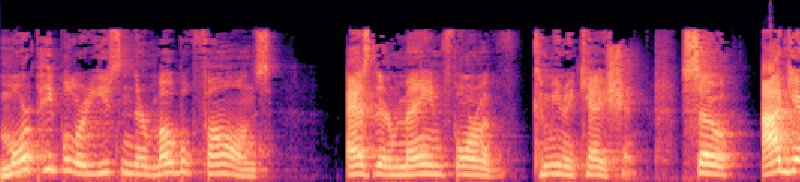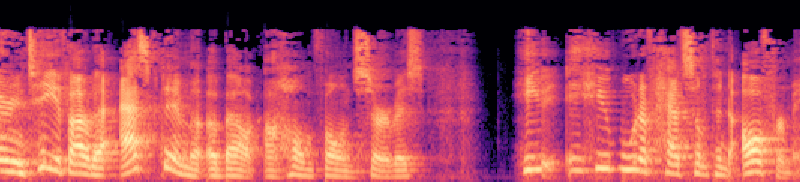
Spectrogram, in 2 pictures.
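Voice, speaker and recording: Against a quiet background, a man talks at a fairly quick pace. His high pitch moves in very wide swings. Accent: Southern US. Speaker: sales coach and YouTuber. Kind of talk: tutorial.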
